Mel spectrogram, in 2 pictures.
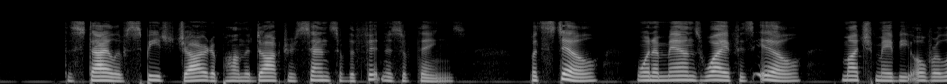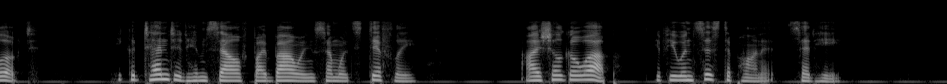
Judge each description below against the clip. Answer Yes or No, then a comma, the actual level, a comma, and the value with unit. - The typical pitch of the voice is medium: Yes, medium, 175 Hz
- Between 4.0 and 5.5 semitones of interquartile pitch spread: No, average, 3.1 semitones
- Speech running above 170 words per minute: No, average, 140 wpm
